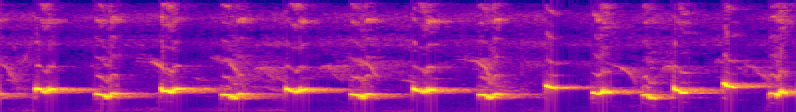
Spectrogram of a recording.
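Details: Morning calls of a yellow-vented bulbul, a steady run of bright, slurred notes that dip and level off, coming roughly every third of a second, with a soft low murmur underneath.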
